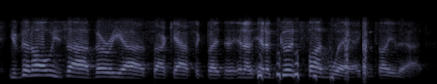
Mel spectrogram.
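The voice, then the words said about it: Boston accent. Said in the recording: “I'm very used to the Boston accent... I'm well aware that I'm the one with the accent”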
